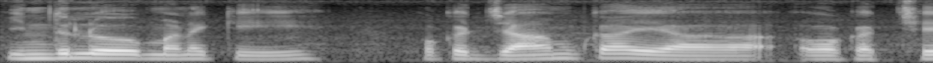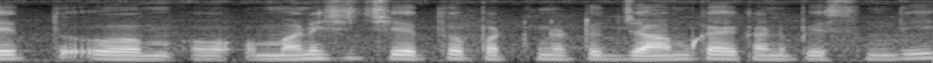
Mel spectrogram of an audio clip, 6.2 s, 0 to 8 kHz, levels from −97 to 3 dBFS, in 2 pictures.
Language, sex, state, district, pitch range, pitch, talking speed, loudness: Telugu, male, Andhra Pradesh, Chittoor, 130-145 Hz, 140 Hz, 115 wpm, -18 LUFS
